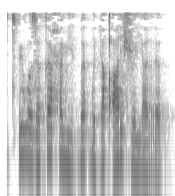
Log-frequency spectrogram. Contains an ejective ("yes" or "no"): yes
